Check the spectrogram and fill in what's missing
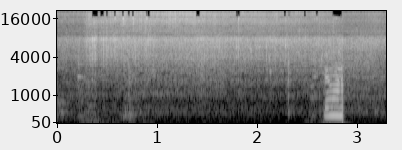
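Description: Chopped mustard greens (saag) are stirred into fried spices in a pan, making a soft, continuous sizzle with light stirring scrapes, then a short, sharp squeak near the end.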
